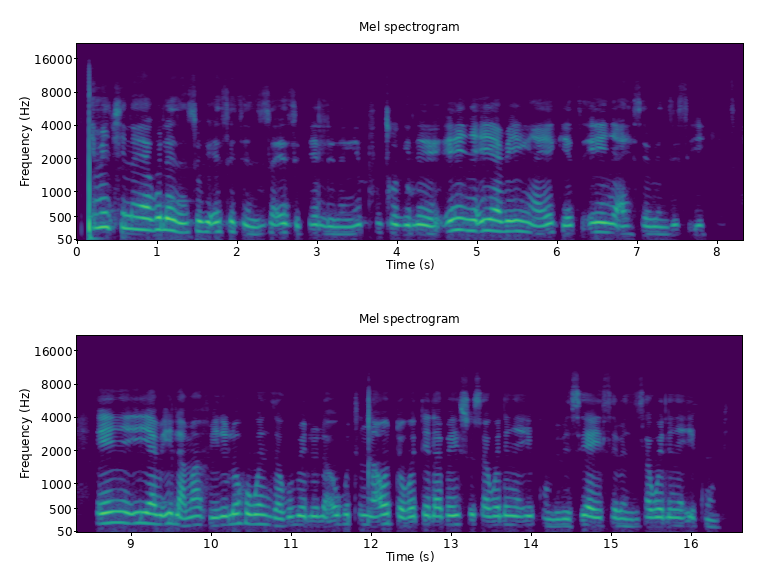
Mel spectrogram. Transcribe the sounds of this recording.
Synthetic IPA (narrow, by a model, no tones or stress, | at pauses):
imit͡ʃʼinajaɣulezint͡sʼuɣuɛsɛt͡ʃʼend͡zʱisaezib̥ʱɛɮɛlaŋepʰuǀuɣilɛjɔʔejiɲɛijaβiiŋajɛɡ̥ʱet͡sʼiejiɲɛajisɛβend͡zʱisiiɡ̥ʱet͡sʼi̥ | ejiɲɛijaβiilamavililokʰuɣwɛnd͡zʱaɣuβelula̰ʔuɣutʰiŋ͡ǁaɔd̥ʱɔɣɔtʼɛlaβejisusaɣwɛliɲɛiɡ̥ʱombʱiβesijajisɛβend͡zʱisaɣwɛliɲɛʔiɡ̥ʱuːmbʱi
